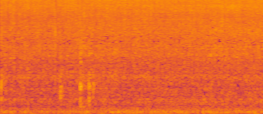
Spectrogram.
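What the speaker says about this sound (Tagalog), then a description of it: "At habang nagigisa tayo ng ating pinakbit," Pinakbet vegetables and fermented shrimp paste sautéing in a pan give a steady, close, broadband sizzle that runs unbroken, with a few faint stirring clinks and no talk.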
